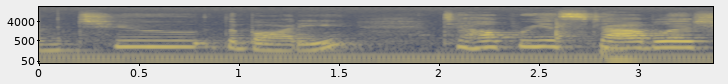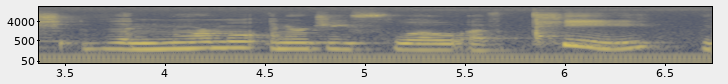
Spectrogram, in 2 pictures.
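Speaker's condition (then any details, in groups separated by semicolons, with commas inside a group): No condition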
